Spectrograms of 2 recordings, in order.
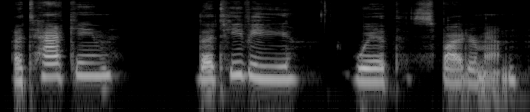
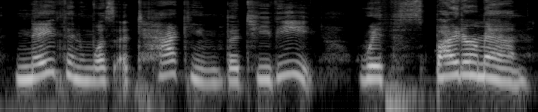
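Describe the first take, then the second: First: "Attacking", "the T V", "with Spider-Man" set apart by pauses; deliberate repetition. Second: Emphatic kid tattling, lightly imitated; child's dramatic report. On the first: Retold or imitated. Storyteller repeats the report for effect. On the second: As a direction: report it like an indignant child, punching SPIDER-MAN. Quotes oldest child reporting the attack.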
